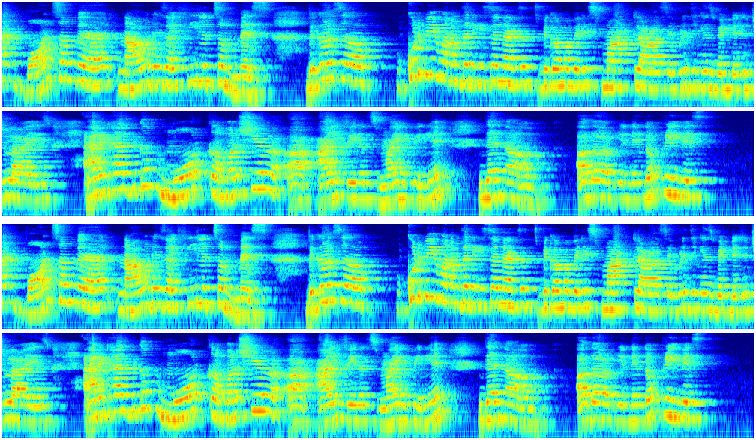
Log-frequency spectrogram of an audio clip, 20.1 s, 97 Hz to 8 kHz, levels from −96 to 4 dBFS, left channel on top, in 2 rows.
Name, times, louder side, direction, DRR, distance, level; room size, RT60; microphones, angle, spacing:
voice 1, 0.0-4.9 5.3-17.2 17.7-19.3, right 1 dB, 30° right, 1 dB, 0.6 m, -28 dB
4.1 x 2.3 x 2.2 m, 0.71 s
head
